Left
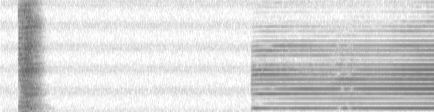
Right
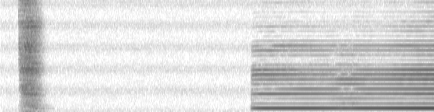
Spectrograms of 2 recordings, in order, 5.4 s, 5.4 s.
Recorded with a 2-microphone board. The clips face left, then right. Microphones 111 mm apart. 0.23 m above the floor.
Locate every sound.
0.2 s tearing paper: 80° left, 4 m
3.1 s a violin: 45° right (ahead or behind), 1.8 m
